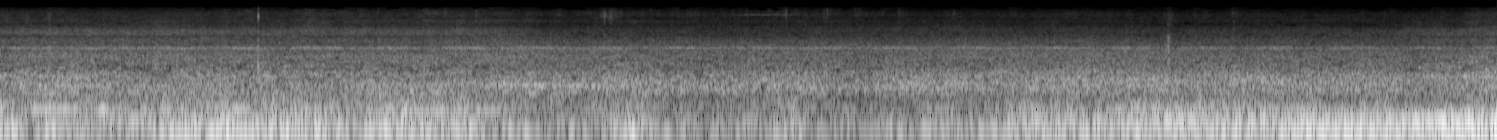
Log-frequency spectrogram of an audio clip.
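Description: Car engine idling with a deep, steady low rumble that eases off a little in the middle and then comes back fuller, with a thin high whine running above it.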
